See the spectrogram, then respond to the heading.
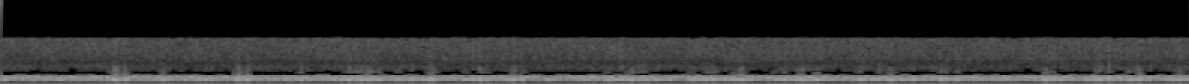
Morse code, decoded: none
